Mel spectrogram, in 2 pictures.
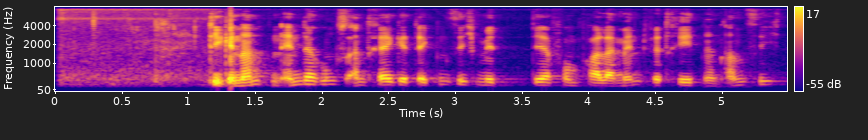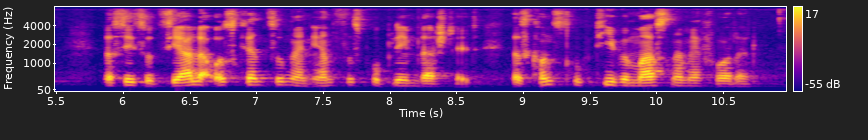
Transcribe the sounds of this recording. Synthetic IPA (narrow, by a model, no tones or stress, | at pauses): d̥iːɡənantn̩ʔɛ̰ndəʁ̞ʊŋsʔa̰ntʁ̥ɛːɡədɛkŋ̩zɪçmɪtd̥eːɐfɔmpʰaɐlamɛntfɛɐtʁ̥eːtən̩dənʔa̰nzɪçt | d̥asd̥iːzot͡sjaːlə̰ʔa̰ʊsɡ̥ʁɛnt͡sʊŋaɪnʔɛɐnstəspʁ̥obleːmdaːɐʃtʰɛ̰lt | d̥askʰɔnstʁ̥ʊk̚tʰiːvəmaːsnaːmənɛɐfɔɐdɐt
